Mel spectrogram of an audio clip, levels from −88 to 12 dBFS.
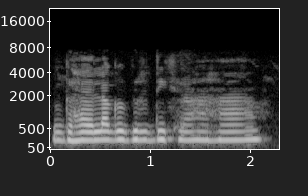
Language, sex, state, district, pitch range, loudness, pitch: Hindi, female, Jharkhand, Palamu, 205-215 Hz, -17 LUFS, 210 Hz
